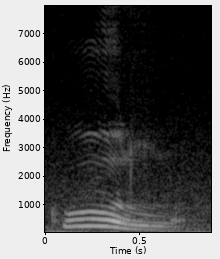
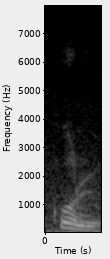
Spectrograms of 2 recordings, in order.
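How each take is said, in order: First: The vowel is a long oo sound. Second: The vowel is a short sound. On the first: The speaker calls it right. "Long oo sound should be produced" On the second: The speaker calls it wrong. "but not cool"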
